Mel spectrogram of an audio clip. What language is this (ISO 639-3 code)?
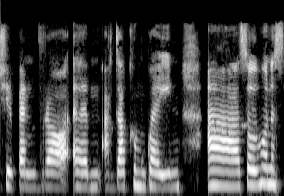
cym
